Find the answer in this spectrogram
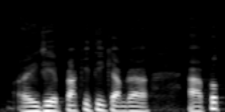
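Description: Speech only: a man talking in a steady studio voice, with a short pause about one and a half seconds in.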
